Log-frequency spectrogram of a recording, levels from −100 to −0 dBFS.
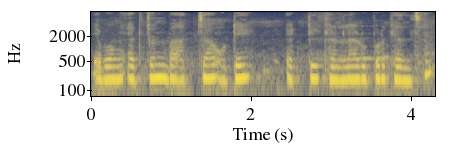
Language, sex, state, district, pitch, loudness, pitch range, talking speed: Bengali, female, Assam, Hailakandi, 195 Hz, -14 LUFS, 190-205 Hz, 110 wpm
